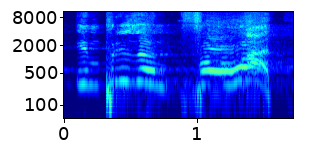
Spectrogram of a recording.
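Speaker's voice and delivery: high, loud outraged shout; the king shouts in disbelief; king's shocked shout. Acted.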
